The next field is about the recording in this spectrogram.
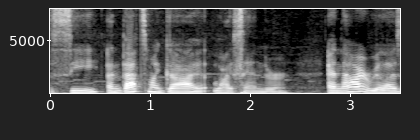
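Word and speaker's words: Lysandre: and that's my guy, Lzander. And now I realize in English his name is pronounced Lzander cuz we can't speak French, I guess.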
